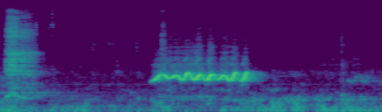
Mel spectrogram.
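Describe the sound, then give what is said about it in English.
A person whistles a wavering, warbling tune in imitation of a bird call, lasting just over a second, clear against a quiet background. “I can't whistle.”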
